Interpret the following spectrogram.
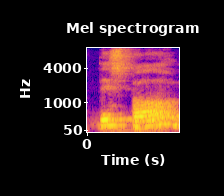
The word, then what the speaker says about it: desport: pioché dans l'ancien français ça se disait pour pardonnerez ma façon de prononcer desports mais le S a sauté donc Desport est-ce que le mot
